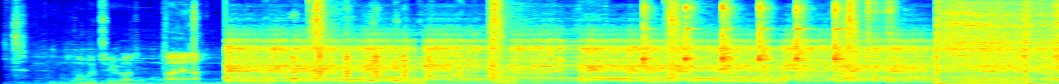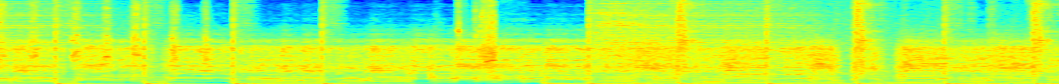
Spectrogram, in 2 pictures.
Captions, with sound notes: - I'm not too bad. Hiya. (rock guitar music) (laughter) (rock guitar music continues)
